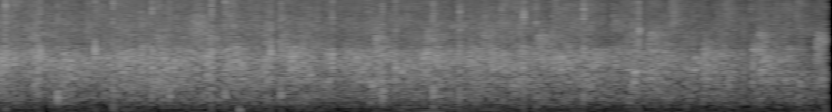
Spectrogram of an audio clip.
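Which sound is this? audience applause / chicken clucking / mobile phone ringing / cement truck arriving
audience applause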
